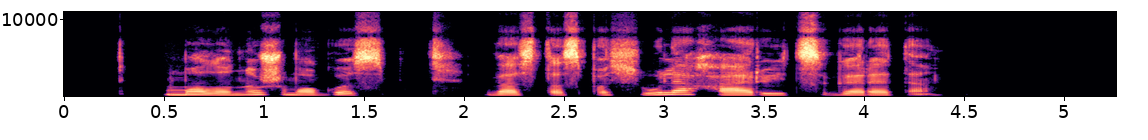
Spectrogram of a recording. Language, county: Lithuanian, Vilnius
